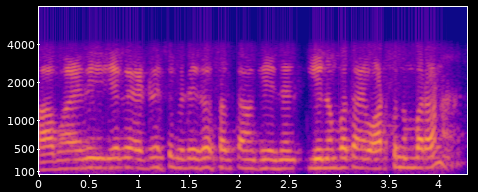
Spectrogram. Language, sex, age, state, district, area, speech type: Sindhi, male, 60+, Rajasthan, Ajmer, rural, conversation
